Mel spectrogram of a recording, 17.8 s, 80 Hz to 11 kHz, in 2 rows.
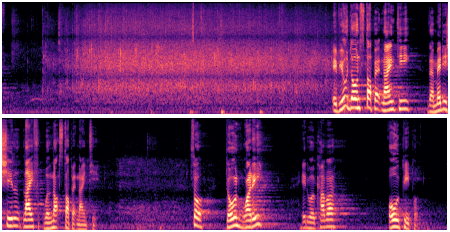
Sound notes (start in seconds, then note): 0.2 applause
